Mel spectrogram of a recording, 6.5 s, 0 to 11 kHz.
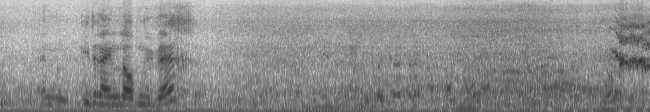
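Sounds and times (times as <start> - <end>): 
busy street noise: 0.0 - 6.4
indistinct voices: 0.0 - 6.4
service car engine humming as it pulls away: 0.0 - 6.4
speech: 0.4 - 2.2, 3.8 - 5.2, 6.0 - 6.4
laughter: 3.2 - 6.2
brief high-pitched squeal: 4.8 - 6.4.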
